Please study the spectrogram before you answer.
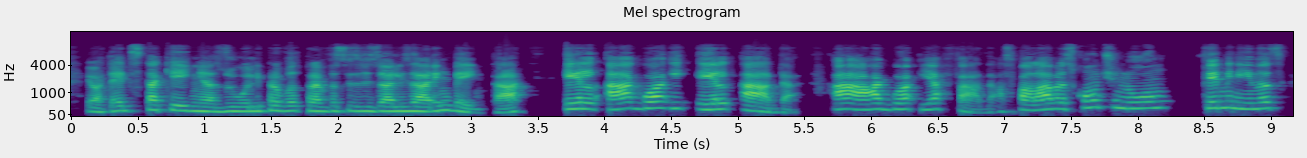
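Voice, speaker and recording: A man's voice: on the high side, a bit bright. A man with a Brazilian Portuguese accent teaching Spanish grammar in an online lesson, explaining step by step and often checking in with the students.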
